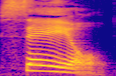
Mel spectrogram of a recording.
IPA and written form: seɪl (sale)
